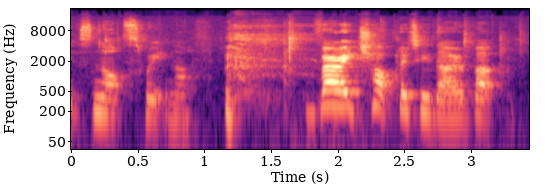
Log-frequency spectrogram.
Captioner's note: laughter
